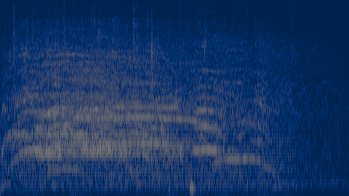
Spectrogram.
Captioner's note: audience cheers and applauds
